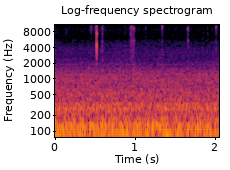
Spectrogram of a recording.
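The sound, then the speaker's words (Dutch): Steady low road and engine rumble heard from inside a moving car, a constant dense drone with no talking and only faint scattered higher ticks above it. “podcastaflevering opgenomen in de wagen”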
